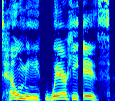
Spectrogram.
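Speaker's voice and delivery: slow, loud menacing demand. Acted. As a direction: drag it out as a threat. Interrogation, demand repeated.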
